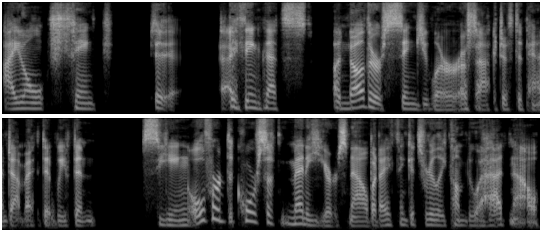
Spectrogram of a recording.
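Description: A fairly low-pitched woman at a moderate pace, lively intonation, on a very clean recording with a silent background and a dry, close sound with no echo. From Chicago, US Midwest. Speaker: nonprofit digital strategist and adjunct lecturer. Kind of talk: interview conversation.

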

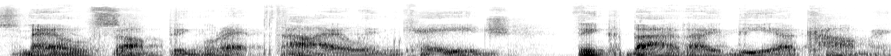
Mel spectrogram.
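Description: The pace is fairly slow. A put-on character voice carries the delivery. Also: man, very deep, low pitch for a man. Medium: read story. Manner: broken clipped grammar; grumbling, complaining.

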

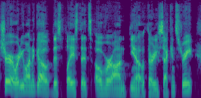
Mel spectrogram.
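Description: A man with an American accent, lively intonation and a fairly quick pace, in a dry, close sound with no echo. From US Northeast. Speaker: TV journalist and writer. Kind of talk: casual interview chat. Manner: hesitant, many restarts.

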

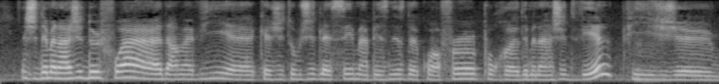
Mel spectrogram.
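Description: Speaking at a fairly low pitch, a woman uses an unremarkable speaking voice with ordinary pitch variation. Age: 40s. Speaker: painter, singer and hairdresser. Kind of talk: interview.

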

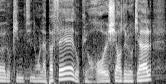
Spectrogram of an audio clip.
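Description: A man's dark, mellow tone at a very slow pace, with lively intonation. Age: 30s. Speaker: future bar manager, former aviation mechanic. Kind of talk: casual interview. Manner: hesitant, many fillers.

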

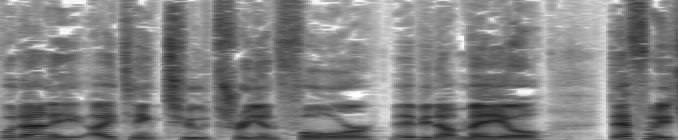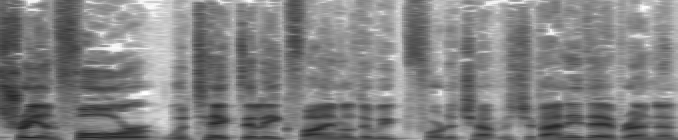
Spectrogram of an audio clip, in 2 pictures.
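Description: In an Irish Midlands accent, the speaker races along at a very fast pace with lively intonation and hardly any pauses, on a very clean recording with a silent background. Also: man, fairly high pitch for a man. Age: 40s. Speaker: sports podcast host. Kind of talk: casual sports chat.

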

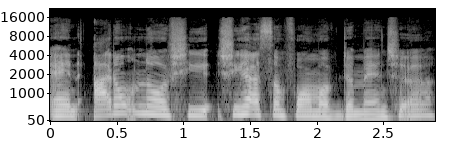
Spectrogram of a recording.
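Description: A woman with an American accent speaks with very wide pitch swings in a dry, close sound with no echo, on a very clean recording with a silent background. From Miami, Florida. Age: 40s. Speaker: stand-up comedian. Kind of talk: casual chat.

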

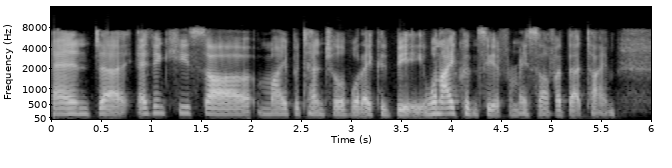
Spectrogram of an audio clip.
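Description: This woman has an American accent and keeps a moderate pace. She speaks with hardly any pauses. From Louisiana, US South. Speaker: spiritual teacher and author. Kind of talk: interview conversation.

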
